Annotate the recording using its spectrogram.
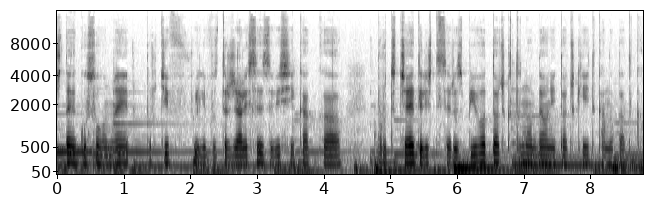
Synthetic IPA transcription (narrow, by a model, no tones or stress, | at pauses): ʃt̪ɛɡlˠɐsuvəmɛpɾot̪if | ilivəzd̪ɐɾʒalisɛzɐvisikak | pɾot̪ɛ̥t͡ʃɛd̪ɐliʃt̪ɛ̥sɛɾɐzbivət̪ɔt͡ʃkə̥t̪ənɐʊd̪ːɛlˠnit̪ɔt͡ʃk̟iːt̪ɐ̥kanət̪at̪ə̥kə̥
